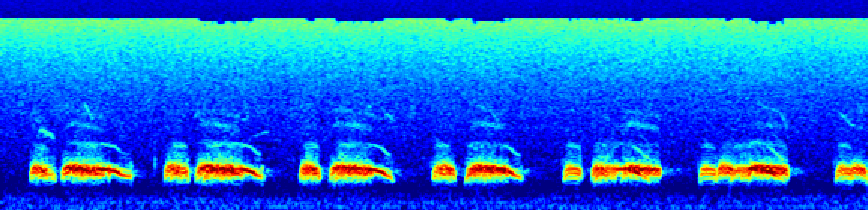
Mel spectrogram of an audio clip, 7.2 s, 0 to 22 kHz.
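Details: Decoy spotted dove, molting, challenged by an eager-to-fight wild-caught bird, Gia Lai, Vietnam, 14/8/2020: loud resonant coos, short note then longer slurred note, repeated rhythmically about once per second, close and clear.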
